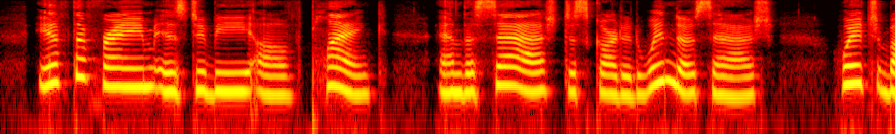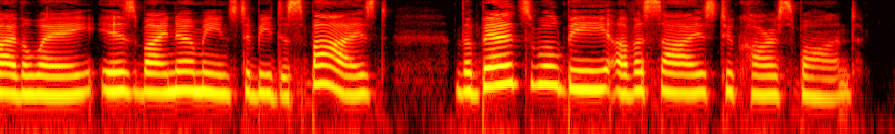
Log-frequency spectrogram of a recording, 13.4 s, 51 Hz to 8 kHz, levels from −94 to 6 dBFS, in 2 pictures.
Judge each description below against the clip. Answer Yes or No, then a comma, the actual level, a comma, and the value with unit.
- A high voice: Yes, very high, 255 Hz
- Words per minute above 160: No, average, 150 wpm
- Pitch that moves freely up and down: No, average, 3.4 semitones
